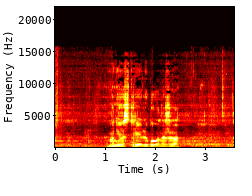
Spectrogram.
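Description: An elderly man sings into a microphone through loudspeakers.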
